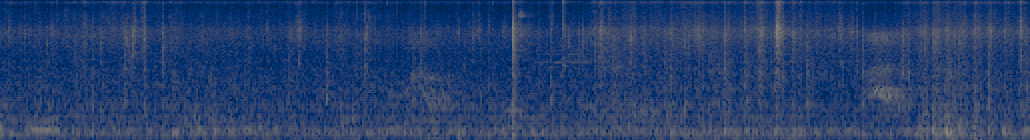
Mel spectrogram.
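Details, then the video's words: Pigeons at a window give soft, low, throaty coos at intervals over a steady hiss of outdoor noise, with a few sharp clicks and taps. "pigeons with natural sound"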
